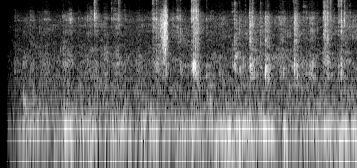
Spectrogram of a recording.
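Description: Rabbits chewing fresh leafy green stems: faint, irregular crisp crunching clicks, with the loudest two a little after two seconds in.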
